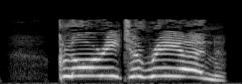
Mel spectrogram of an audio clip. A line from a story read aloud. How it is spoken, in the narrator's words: shouted another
